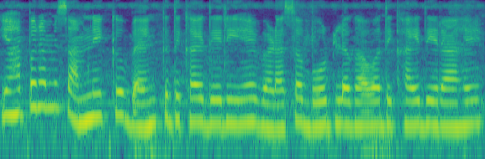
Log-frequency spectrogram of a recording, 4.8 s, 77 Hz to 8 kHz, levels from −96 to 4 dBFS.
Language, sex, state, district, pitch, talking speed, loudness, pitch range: Hindi, female, Uttar Pradesh, Budaun, 215 Hz, 235 wpm, -13 LUFS, 205-245 Hz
